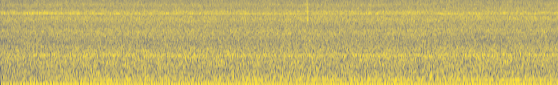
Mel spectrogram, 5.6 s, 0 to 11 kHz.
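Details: Peugeot 207, petrol, AC compressor earlier condemned elsewhere: steady, even blower rush with smooth low hum, no rattles or hiss surges; cabin drops from 29° to about 19°, AC working normally.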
